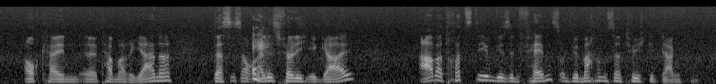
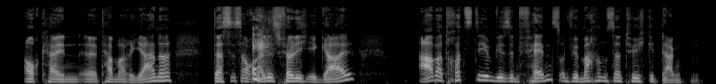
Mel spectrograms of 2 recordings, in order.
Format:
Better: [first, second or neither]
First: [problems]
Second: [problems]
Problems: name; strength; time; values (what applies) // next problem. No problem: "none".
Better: second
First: hiss; loud; throughout; 8 dB below the speech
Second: none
